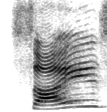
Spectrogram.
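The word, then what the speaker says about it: psi: known as s p si p is silent a Greek symbol s it's a function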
